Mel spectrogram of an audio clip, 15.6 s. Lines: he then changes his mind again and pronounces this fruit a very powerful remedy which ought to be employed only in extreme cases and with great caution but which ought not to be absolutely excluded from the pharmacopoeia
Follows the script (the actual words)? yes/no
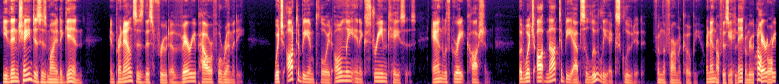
no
